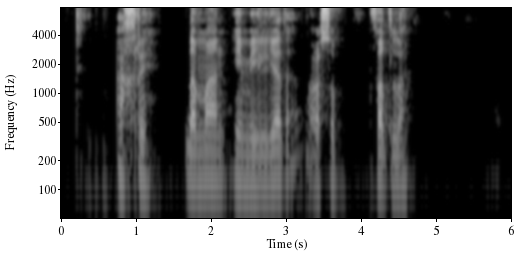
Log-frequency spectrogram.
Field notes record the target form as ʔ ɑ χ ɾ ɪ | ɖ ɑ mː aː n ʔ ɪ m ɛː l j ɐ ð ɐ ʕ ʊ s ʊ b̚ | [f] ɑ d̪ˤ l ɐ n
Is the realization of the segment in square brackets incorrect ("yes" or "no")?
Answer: no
